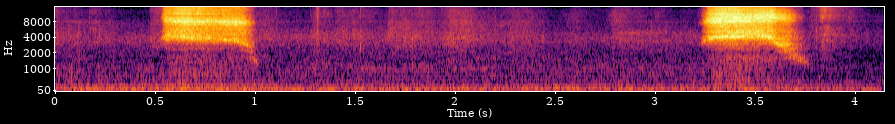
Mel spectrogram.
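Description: A cat hissing twice in warning: two short, loud hisses, the second a little longer, about two and a half seconds apart.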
